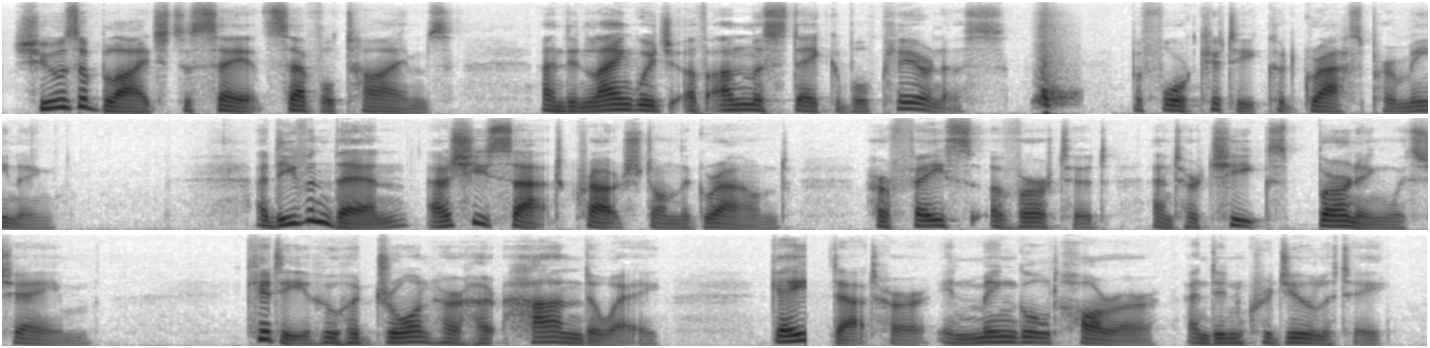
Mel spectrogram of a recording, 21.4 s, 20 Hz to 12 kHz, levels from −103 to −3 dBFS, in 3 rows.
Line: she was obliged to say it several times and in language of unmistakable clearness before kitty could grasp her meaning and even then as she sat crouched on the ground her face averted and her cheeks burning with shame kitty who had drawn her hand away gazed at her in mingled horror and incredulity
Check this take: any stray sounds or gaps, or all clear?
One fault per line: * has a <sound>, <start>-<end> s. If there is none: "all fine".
* has a whoosh, 5.1-5.4 s
* has a dropout, 18.3-18.4 s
